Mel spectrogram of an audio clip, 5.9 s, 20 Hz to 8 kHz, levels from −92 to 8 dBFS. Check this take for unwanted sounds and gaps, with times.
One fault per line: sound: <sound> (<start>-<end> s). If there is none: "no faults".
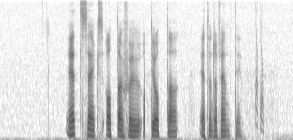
sound: dropout (2.9-3.0 s)
sound: chirp (5.1-5.4 s)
